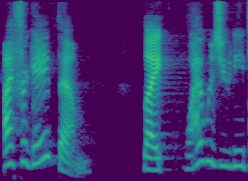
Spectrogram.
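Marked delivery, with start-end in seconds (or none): 0.0-0.9 matter-of-fact. Retold or imitated. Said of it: "matter-of-factly".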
